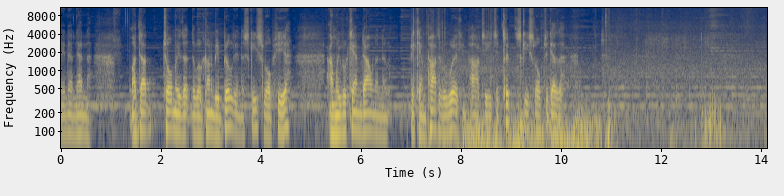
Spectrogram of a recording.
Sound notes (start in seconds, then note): 11.0 wind blowing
